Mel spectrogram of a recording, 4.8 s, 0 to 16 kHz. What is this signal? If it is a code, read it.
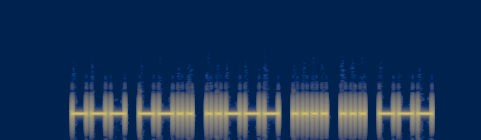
Morse code, heard as a keyed tone, about 25 wpm, 700 Hz. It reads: OZ2HSO
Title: DXCC-100 Call Signs - 6 Characters - 25wpm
